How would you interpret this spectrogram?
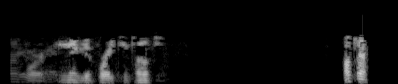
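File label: Tempe police department, scanner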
